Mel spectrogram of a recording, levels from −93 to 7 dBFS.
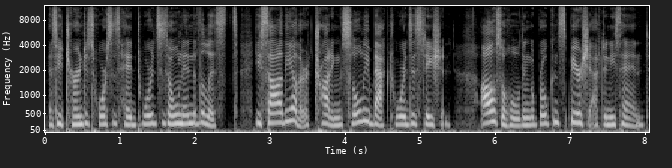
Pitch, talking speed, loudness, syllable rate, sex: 225 Hz, 240 wpm, -19 LUFS, 6.0 syllables/s, female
